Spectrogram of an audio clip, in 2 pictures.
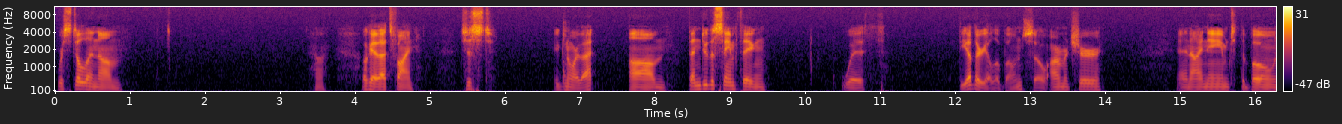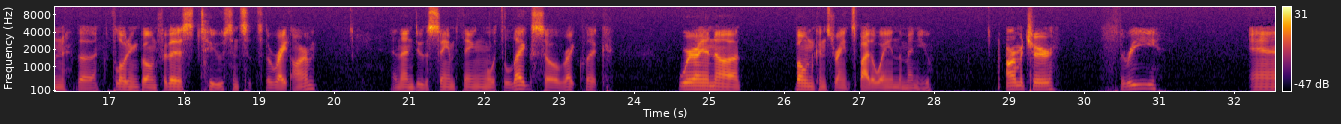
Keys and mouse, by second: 1.4 r, 3.3 middle click, 6.1 middle click, 10.9 middle click, 19.0-21.8 middle drag, 27.5 middle click, 29.5-31.1 middle drag.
